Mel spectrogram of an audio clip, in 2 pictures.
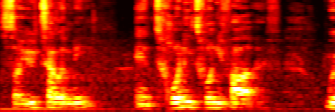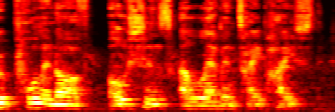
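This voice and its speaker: Animated in tone, a man speaks at a medium pitch and fairly slow pace with ordinary pitch variation, and audible room echo. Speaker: youtube reactor. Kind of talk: casual chat.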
